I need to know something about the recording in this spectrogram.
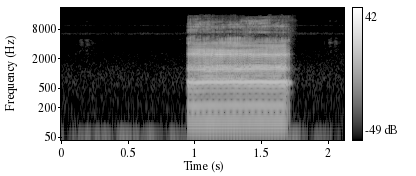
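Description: An electronic keypad sounds a loud, harsh buzz.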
